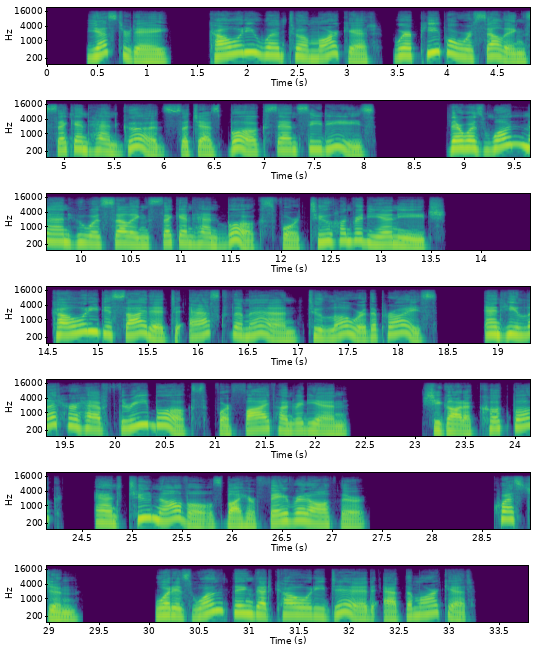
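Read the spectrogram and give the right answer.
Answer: She asked the man to lower the price of the books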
